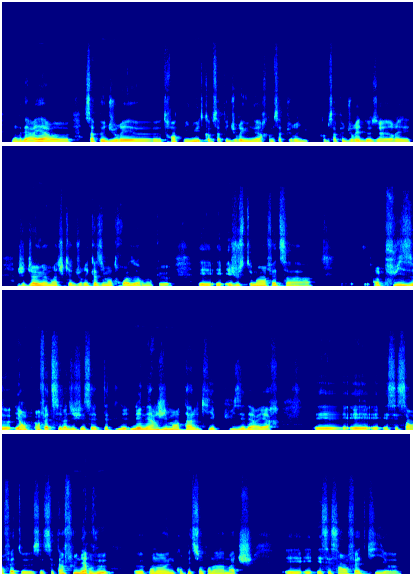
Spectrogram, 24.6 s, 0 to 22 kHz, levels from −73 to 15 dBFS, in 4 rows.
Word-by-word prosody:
Donc 95 Hz, -1 st, -1 dB
derrière, 100 Hz, +3 st, +6 dB
heu, 90 Hz, -1 st, +1 dB, 0.2 s
ça -, -, -1 dB
peut 100 Hz, -1 st, +1 dB
durer, 100 Hz, +1 st, +4 dB
heu, 95 Hz, -1 st, -1 dB
30 105 Hz, -1 st, -4 dB
minutes, 115 Hz, +9 st, 0 dB
comme 115 Hz, -, -3 dB
ça -, -, -5 dB
peut 100 Hz, -, -7 dB
durer 100 Hz, +1 st, +1 dB
1 95 Hz, +4 st, +1 dB
heure, 145 Hz, +3 st, -2 dB
comme 105 Hz, -, -6 dB
ça 105 Hz, -, -9 dB
purée 95 Hz, -1 st, -4 dB
du 90 Hz, -, -8 dB, 0.2 s
comme -, -, -14 dB
ça -, -, -6 dB
peut 100 Hz, -, -6 dB
durer 95 Hz, +1 st, 0 dB
2 90 Hz, +4 st, -1 dB
heures 115 Hz, -4 st, 0 dB
et 90 Hz, -1 st, -1 dB, 0.2 s
j'ai 90 Hz, 0 st, -7 dB
déjà 105 Hz, +5 st, +5 dB
eu 105 Hz, -1 st, +6 dB
un 95 Hz, -, +2 dB
match 130 Hz, +7 st, -2 dB
qui 105 Hz, -, -5 dB
a -, -, +2 dB
duré 95 Hz, +7 st, -3 dB
quasiment 100 Hz, -1 st, 0 dB
3 115 Hz, +3 st, +1 dB
heures 115 Hz, -7 st, +1 dB
donc, 90 Hz, 0 st, -7 dB
heu, 85 Hz, -2 st, -5 dB, 0.4 s
et 90 Hz, -1 st, +3 dB, 0.2 s
et 100 Hz, -, -5 dB
et -, -, +5 dB
justement, 100 Hz, +5 st, 0 dB
en 115 Hz, -, +1 dB
fait, 120 Hz, 0 st, -1 dB
ça, 90 Hz, -7 st, -4 dB, 0.8 s
heu, -, -, -20 dB
on -, -, +1 dB
puise 130 Hz, -8 st, 0 dB, 0.2 s
et 120 Hz, -, +5 dB
en 115 Hz, +1 st, +3 dB
en 115 Hz, -, +2 dB
fait 160 Hz, +5 st, +2 dB
c'est 115 Hz, -8 st, -2 dB
la 100 Hz, -, +3 dB
diffi 105 Hz, +6 st, -2 dB
c'est 120 Hz, -3 st, -1 dB
peut-être 120 Hz, 0 st, -5 dB
l'é 115 Hz, -2 st, +1 dB
l'énergie 125 Hz, -1 st, +5 dB
mentale 130 Hz, +2 st, +2 dB
qui 135 Hz, -5 st, -7 dB
est -, -, -2 dB
puisée 125 Hz, +1 st, -3 dB
derrière 115 Hz, +5 st, +1 dB, 0.5 s
et 100 Hz, 0 st, +2 dB
et 95 Hz, 0 st, +2 dB
et 100 Hz, -, -5 dB
et -, -, -1 dB
c'est 100 Hz, 0 st, -8 dB
ça 130 Hz, +7 st, -1 dB
en 120 Hz, -, 0 dB
fait, 120 Hz, -2 st, -2 dB, 0.2 s
c'est 100 Hz, +2 st, -7 dB
cet -, -, -11 dB
influx 115 Hz, +1 st, +2 dB
nerveux, 120 Hz, +7 st, +4 dB, 0.4 s
heu, 100 Hz, -1 st, +1 dB
pendant 100 Hz, -1 st, +2 dB
une 100 Hz, 0 st, 0 dB
compétition, 115 Hz, +1 st, -4 dB
pendant 105 Hz, -3 st, -2 dB
un 95 Hz, 0 st, -1 dB
match 140 Hz, +7 st, -5 dB, 0.5 s
et 95 Hz, +2 st, 0 dB
et 100 Hz, -, -5 dB
et -, -, 0 dB
c'est 105 Hz, 0 st, -4 dB
ça, 130 Hz, +6 st, -4 dB
en 130 Hz, -2 st, +1 dB
fait, 125 Hz, 0 st, -3 dB
qui, 95 Hz, -6 st, -5 dB
heu, 85 Hz, -1 st, -8 dB
105 Hz, 225 wpm, -21 LUFS, 95-120 Hz, 0.8 s, derrière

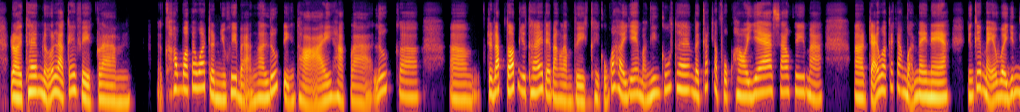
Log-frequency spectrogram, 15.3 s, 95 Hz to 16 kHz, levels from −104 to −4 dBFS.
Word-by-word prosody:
Rồi 190 Hz, -2 st, +6 dB
thêm 245 Hz, +4 st, +3 dB
nữa 205 Hz, +2 st, +2 dB
là 230 Hz, -5 st, +4 dB
cái 255 Hz, +7 st, 0 dB
việc 170 Hz, -2 st, +1 dB
là, 165 Hz, -2 st, 0 dB, 0.7 s
không 275 Hz, 0 st, -2 dB
qua 270 Hz, -, +6 dB
cái 290 Hz, +2 st, 0 dB
quá 300 Hz, +1 st, +4 dB
trình, 210 Hz, -9 st, 0 dB
nhiều 175 Hz, -1 st, 0 dB
khi 235 Hz, +5 st, +1 dB
bạn, 175 Hz, -2 st, -2 dB
à, 185 Hz, -, +2 dB
lướt 260 Hz, -, 0 dB
điện 170 Hz, -1 st, -3 dB
thoại 160 Hz, +1 st, 0 dB
hoặc 170 Hz, -5 st, -2 dB
là 155 Hz, -2 st, -5 dB
lướt, 250 Hz, +5 st, -2 dB, 0.2 s
ơ, 195 Hz, -3 st, -3 dB, 0.5 s
ờ 175 Hz, -2 st, -2 dB, 0.3 s
trên 225 Hz, 0 st, +1 dB
laptop 260 Hz, +4 st, +5 dB
như 245 Hz, -4 st, -1 dB
thế 240 Hz, +3 st, +1 dB
để 210 Hz, -, +1 dB
bạn 180 Hz, -3 st, -2 dB
làm 165 Hz, -2 st, -3 dB
việc, 160 Hz, -2 st, 0 dB
thì 185 Hz, -2 st, -5 dB
cũng 155 Hz, +2 st, -7 dB
có -, -, 0 dB
thời 220 Hz, -10 st, 0 dB
gian 215 Hz, 0 st, 0 dB
bạn 175 Hz, -2 st, -3 dB
nghiên 230 Hz, +3 st, +1 dB
cứu 270 Hz, +4 st, -4 dB
thêm 265 Hz, -3 st, +1 dB
về 210 Hz, -, +1 dB
cách 300 Hz, +9 st, -7 dB
là 255 Hz, -, -2 dB
phục 200 Hz, -2 st, -5 dB
hồi 200 Hz, -2 st, +1 dB
da 240 Hz, +3 st, +4 dB
sau 245 Hz, -1 st, -2 dB
khi 245 Hz, -1 st, -1 dB
mà, 185 Hz, -5 st, -2 dB, 0.5 s
à, 190 Hz, -1 st, +2 dB
trải -, -, +4 dB
qua 260 Hz, +1 st, +1 dB
cái 300 Hz, +2 st, -8 dB
căn 265 Hz, -6 st, -3 dB
bệnh 195 Hz, -, -1 dB
này 200 Hz, -1 st, +4 dB
nè, 190 Hz, 0 st, +5 dB, 0.3 s
những 205 Hz, -, -1 dB
cái 300 Hz, -, +1 dB
mẹo 190 Hz, -, 0 dB
về 195 Hz, -1 st, +3 dB
dinh 230 Hz, +4 st, -1 dB
205 Hz, 245 wpm, -20 LUFS, 180-250 Hz, 0.7 s, Rồi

